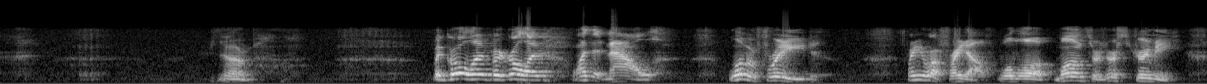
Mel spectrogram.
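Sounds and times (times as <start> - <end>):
faint sniff or breath: 0.0 - 1.2, 8.6 - 9.1.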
